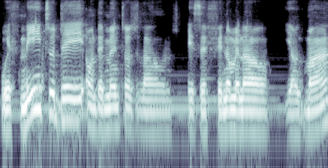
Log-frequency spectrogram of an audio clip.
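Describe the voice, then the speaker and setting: With music in the background, a man talks at a fairly slow pace in a fairly low pitch. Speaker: TV host. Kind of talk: interview show introduction.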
